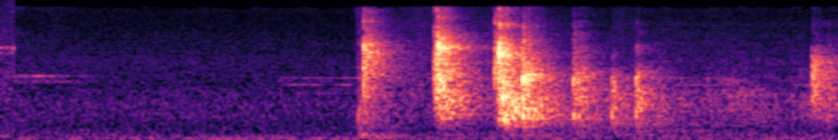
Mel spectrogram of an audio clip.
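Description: A carrom shot: the striker is flicked across the wooden board and clacks against the carrom men and the board's wooden frame, a quick cluster of sharp knocks starting about two seconds in and dying away over a second or so.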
